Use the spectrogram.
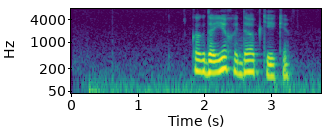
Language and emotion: Russian, neutral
